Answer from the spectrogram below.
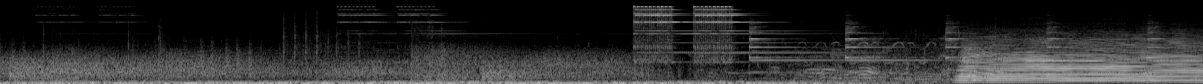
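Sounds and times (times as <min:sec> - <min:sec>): steady low rumble: 0:00.0 - 0:09.6
telephone bell ringing: 0:03.4 - 0:05.2, 0:06.3 - 0:09.6.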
